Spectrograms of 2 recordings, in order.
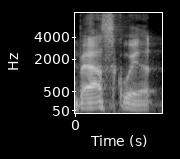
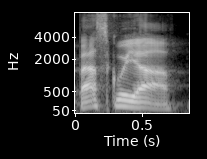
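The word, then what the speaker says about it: Basquiat: fixing my pronunciation what what I was calling basquet maybe that's a North American pronunciation there but basua you know famously of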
